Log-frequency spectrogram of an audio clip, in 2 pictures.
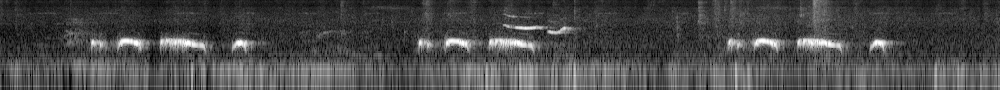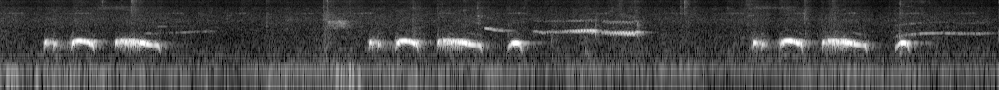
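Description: A bird calling in short phrases of three or four low, falling notes, repeated six times about every three seconds, with a few higher gliding whistles in between.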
